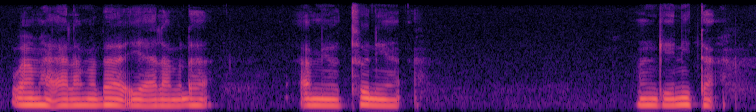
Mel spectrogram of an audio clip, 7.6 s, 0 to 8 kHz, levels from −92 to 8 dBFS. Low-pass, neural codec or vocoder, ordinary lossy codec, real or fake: 7.2 kHz; none; none; real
